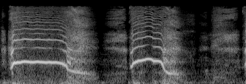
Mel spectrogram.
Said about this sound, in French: Un hurlement a glacé le sang. Un mélange de désespoir, de malheur, de douleur et d'horreur.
